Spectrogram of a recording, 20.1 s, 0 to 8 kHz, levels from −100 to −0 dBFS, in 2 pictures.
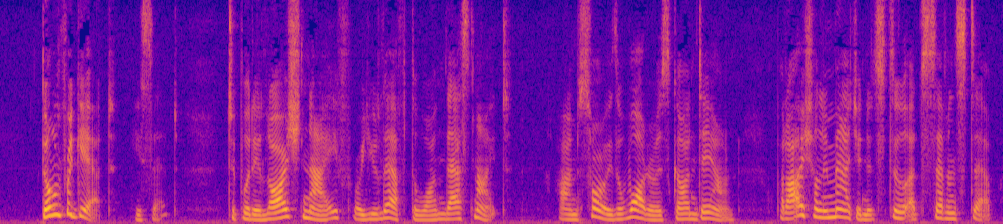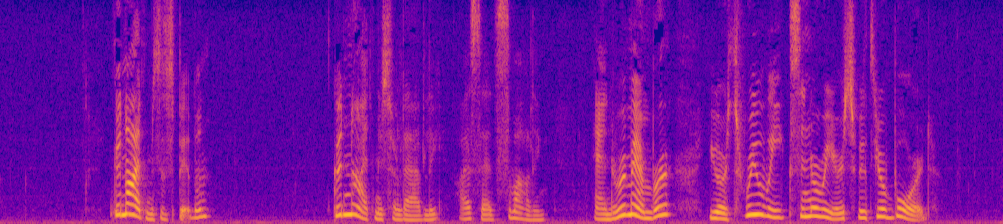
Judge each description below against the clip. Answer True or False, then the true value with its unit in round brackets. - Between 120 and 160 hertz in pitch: False (210 Hz)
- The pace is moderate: True (165 wpm)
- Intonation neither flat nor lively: False (6.9 semitones)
